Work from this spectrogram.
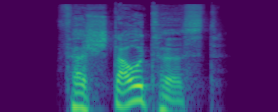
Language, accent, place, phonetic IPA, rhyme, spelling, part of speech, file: German, Germany, Berlin, [fɛɐ̯ˈʃtaʊ̯təst], -aʊ̯təst, verstautest, verb, De-verstautest.ogg
- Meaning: inflection of verstauen: 1. second-person singular preterite 2. second-person singular subjunctive II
